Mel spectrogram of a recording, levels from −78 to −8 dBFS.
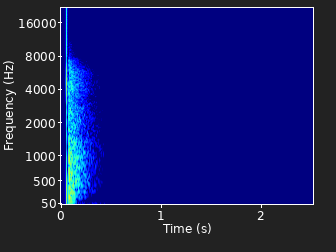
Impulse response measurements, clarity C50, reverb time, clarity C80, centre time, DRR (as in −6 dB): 3.0 dB, 0.55 s, 6.5 dB, 51 ms, −11.0 dB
